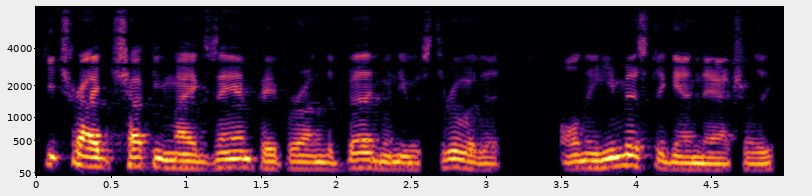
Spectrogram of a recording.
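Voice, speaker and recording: A man's voice: low voice, fast talker, a little mellow, no room sound, close to an everyday voice. A man reading as a jaded, cynical teenage schoolboy, narrating an audiobook in the first person in a colloquial, grumbling, offhand way.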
